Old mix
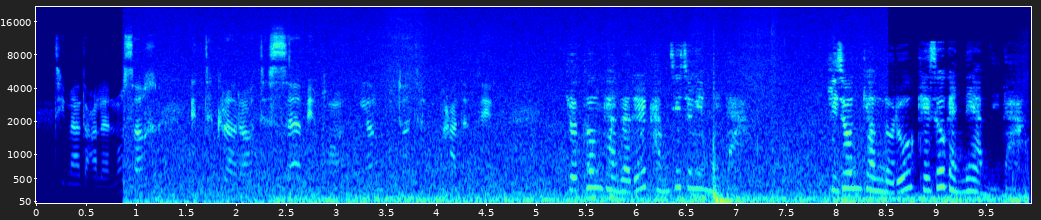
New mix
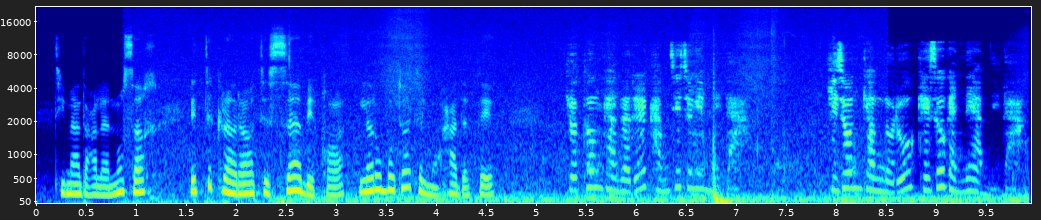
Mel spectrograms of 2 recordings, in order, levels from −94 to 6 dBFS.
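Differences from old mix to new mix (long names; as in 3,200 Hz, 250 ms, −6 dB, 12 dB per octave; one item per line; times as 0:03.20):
speech: remove high-pass filter 1,300 Hz 24 dB per octave
second sound +5.0 dB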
